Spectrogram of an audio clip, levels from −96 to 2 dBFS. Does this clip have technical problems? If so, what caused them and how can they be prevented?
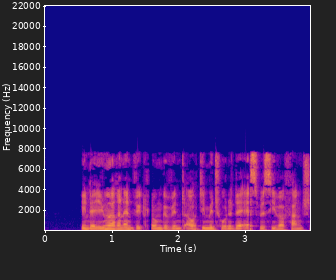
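Yes. Throughout, the speech sounds rough and grainy, with noise between the harmonics and a dull, synthetic top band. This is likely low-delay AAC compression (AAC-ELD) at a low bitrate, around 32 kbps. Its short frames resolve pitch harmonics poorly. A higher encoder bitrate would prevent it.

At 1.55–1.62 s and 3.05–3.10 s, the sound fades smoothly into a soft-edged hole and then a brief dip. This is AAC frame loss with muting: the decoder zeroes the missing frames, and the overlapping windows soften the edges. Using packet-loss concealment or redundant transmission would prevent it.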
